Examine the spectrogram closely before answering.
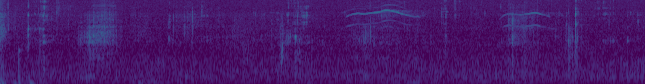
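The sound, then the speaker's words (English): Someone chews a mouthful of steak taco in a tortilla, with soft irregular crunches, wet clicks and a few faint squeaky sounds over about three seconds; nobody speaks. “Well, I'm chewing it. I'm going to go in for a bite.”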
